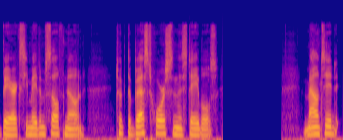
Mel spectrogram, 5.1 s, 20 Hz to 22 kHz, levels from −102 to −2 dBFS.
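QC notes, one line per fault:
3.35–4.24 s, rebuffering stall: the player ran through its downloaded audio and halted until more data arrived, dropping 0.89 s of silence into the speech; playback then resumes at the exact point it stopped, so nothing is skipped, only time added.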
